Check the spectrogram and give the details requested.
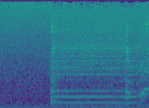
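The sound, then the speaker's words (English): A small printer printing shipping labels for order fulfillment in a bedroom starts up with a click and runs with a steady mechanical whine, a second click partway through as the label feeds out; quiet, no voices. “I'm pretty sure within the next moment we should have a cat in here because they hear the printer and they know there's stuff to get into.”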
